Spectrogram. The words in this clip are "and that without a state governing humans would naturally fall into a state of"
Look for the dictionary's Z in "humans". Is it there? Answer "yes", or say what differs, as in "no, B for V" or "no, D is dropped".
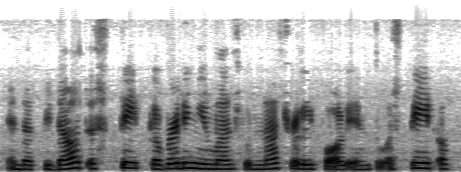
no, S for Z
